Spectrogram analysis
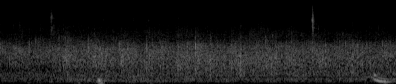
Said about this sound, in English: since we haven't clapped in like 2 minutes, let's clap and welcome up Joe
